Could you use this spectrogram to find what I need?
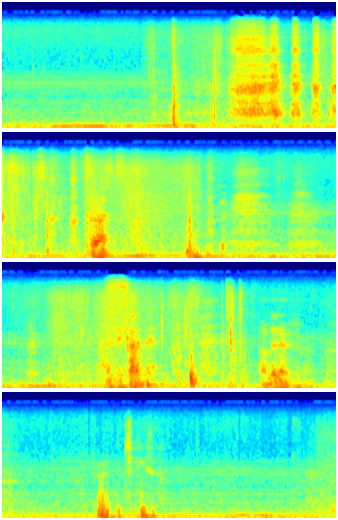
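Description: Paper rustles in a young man's hands.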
